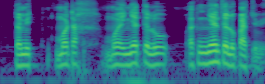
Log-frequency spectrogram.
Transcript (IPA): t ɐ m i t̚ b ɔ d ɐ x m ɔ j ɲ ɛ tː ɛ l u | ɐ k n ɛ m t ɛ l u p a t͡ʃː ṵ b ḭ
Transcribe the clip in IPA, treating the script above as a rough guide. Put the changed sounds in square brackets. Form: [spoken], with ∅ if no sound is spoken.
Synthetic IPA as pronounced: t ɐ m i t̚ [m] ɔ [t] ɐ x m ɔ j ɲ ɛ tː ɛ l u | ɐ k [ɲ] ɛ [n] t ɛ l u p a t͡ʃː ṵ b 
